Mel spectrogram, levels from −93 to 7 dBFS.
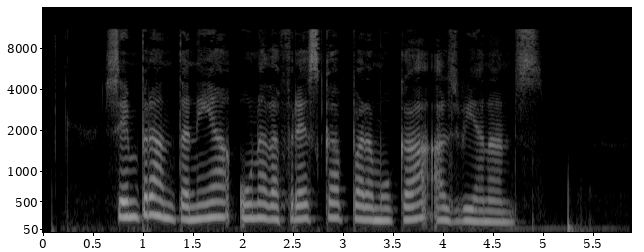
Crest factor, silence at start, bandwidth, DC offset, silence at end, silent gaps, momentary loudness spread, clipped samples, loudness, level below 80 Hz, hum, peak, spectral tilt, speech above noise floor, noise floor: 18 dB; 0.65 s; 11.5 kHz; under 0.1%; 0.6 s; none; 14 LU; under 0.1%; -41 LUFS; -70 dBFS; none; -24 dBFS; -5 dB/octave; 32 dB; -73 dBFS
